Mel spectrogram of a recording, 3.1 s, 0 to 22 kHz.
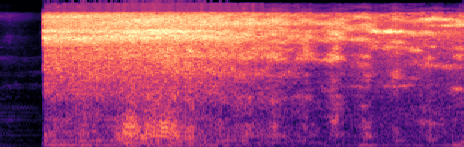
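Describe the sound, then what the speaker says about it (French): A steam cleaner blasts a loud, continuous hiss of steam onto new floor mats in a BMW iX1, starting abruptly after a moment of silence and holding steady with slight changes in texture as the nozzle moves. "Je vais uniquement utiliser de la vapeur pour assainir et puis pour enlever les petites taches qui pourraient rester."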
